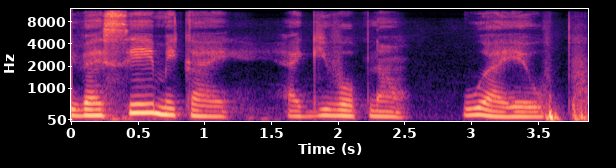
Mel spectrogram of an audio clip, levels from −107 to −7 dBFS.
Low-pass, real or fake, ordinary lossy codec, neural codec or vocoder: 10.8 kHz; real; none; none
